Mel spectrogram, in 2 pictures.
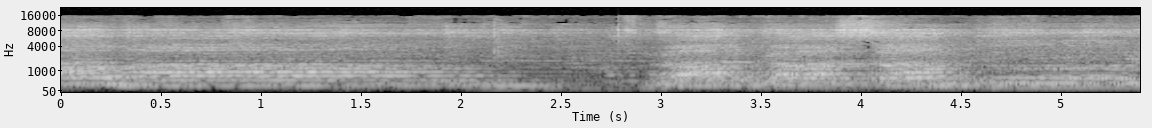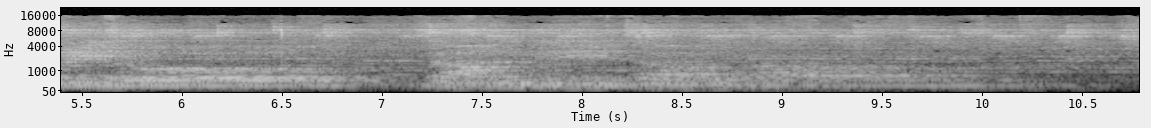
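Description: A group of voices singing a slow song together, in phrases of about four seconds with long held notes; a new phrase begins about three seconds in and again about seven seconds in.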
